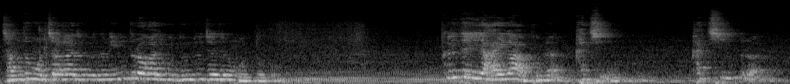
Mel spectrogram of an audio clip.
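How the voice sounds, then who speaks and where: A man's voice: extremely high pitch, fairly quick. Male pastor in his thirties, emphatic repetitive sermon delivery, recorded far away in a very echoey hall. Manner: emphatic, repeats phrases, asks and answers own questions. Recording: roomy church sound from far off, faint noise.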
